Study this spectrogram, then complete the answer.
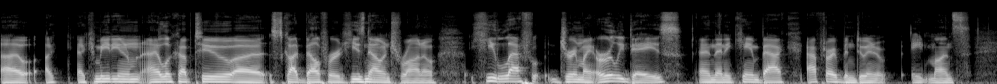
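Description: Keeping very even loudness, a man talks at a moderate pace in a fairly low pitch with ordinary pitch variation. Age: 30s. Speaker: comedian. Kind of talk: casual chat. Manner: halting.

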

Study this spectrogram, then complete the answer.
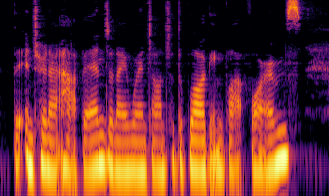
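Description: A normal speaking voice with fairly even intonation. The recording is very clean and silent behind, with a dry, close sound and no echo. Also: woman. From born in Beijing, grew up in the US from age six. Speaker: venture capitalist and writer. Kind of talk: interview.

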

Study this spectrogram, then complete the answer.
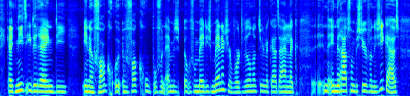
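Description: On a very clean recording with a silent background, a woman in a plain, everyday voice speaks at a fairly quick pace, her pitch medium and her intonation fairly even. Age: 40s. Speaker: podcast host, HR and leadership in healthcare. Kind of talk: casual chat.

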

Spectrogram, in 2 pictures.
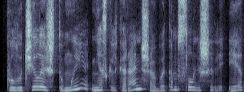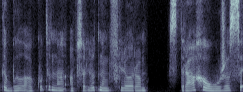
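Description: A woman speaks at a moderate pace in an ordinary speaking voice, her fairly low pitch moving with ordinary variation in a dry, close sound with no echo. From Russia, Tatarstan (Kazan area). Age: 40s. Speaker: infectious disease doctor. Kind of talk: interview monologue.

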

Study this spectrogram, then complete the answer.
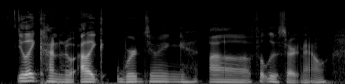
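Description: In a very clean recording with a silent background, a man talks at a fairly quick pace with ordinary pitch variation in an ordinary speaking voice. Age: young. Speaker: podcast co-host. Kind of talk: casual chat.

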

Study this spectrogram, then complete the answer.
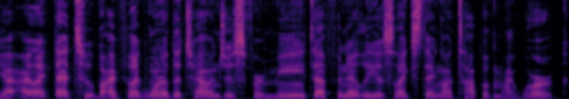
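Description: Speaking with an American accent, a man talks at a fairly quick pace in a fairly high pitch with lively intonation. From Michigan. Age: young. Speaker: college student. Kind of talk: casual interview.

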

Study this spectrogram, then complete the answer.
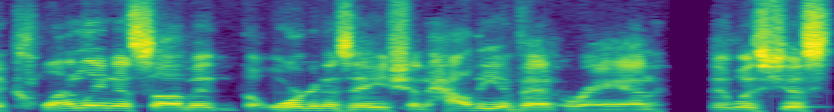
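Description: Against a quiet background, a man with a Midwestern American accent speaks at a moderate pace and medium pitch, with ordinary pitch variation. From Cincinnati, Ohio. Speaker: podcast host. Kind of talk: interview.

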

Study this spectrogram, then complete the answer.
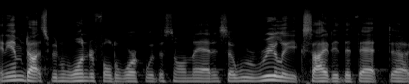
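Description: A woman with a Mississippi accent talks at a very fast pace in a very deep, low voice. The recording is very clean over a silent background. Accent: US Southern (Mississippi). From Mississippi (Starkville). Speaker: mayor, former Navy and airline pilot. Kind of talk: interview. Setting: city hall.

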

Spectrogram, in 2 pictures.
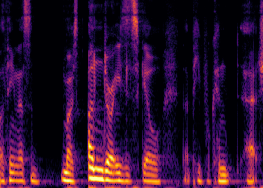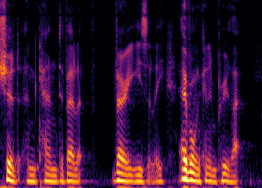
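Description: A man with a London accent, medium in pitch with fairly even intonation, at a moderate pace on a very clean recording with a silent background. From North London, England. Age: 30s. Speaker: health consultant. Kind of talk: casual interview.

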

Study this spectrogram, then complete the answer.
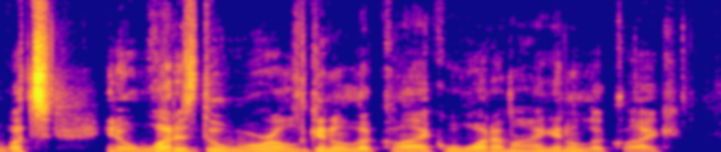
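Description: Recorded very cleanly with a silent background, a man speaks at a medium pitch and a moderate pace. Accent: Chicago-area. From US Midwest, north suburbs of Chicago. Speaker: business owner. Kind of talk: casual chat.

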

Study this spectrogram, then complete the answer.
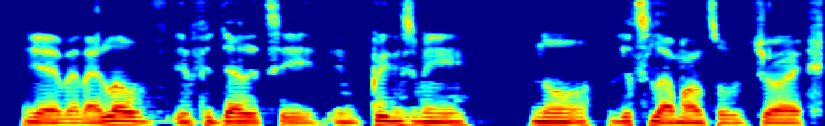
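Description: This man talks at a fairly slow pace, his fairly low pitch carried in a monotone, flat intonation. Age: 30s. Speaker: podcast guest. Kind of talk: casual chat.

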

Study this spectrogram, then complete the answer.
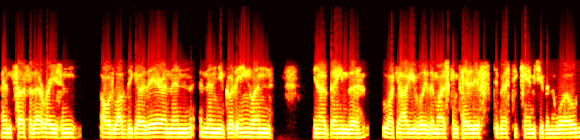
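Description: A man speaks at a fairly quick pace with an Australian accent, his pitch medium and his intonation flat and monotone. The sound is dry and close with no echo, and his loudness stays very even. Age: 30s. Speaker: motorcycle racer. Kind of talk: interview. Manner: halting, repeats words.

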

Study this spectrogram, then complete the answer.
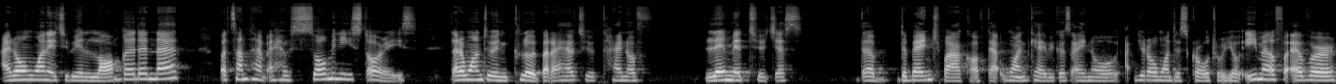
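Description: Speaking with a Cambodian accent, a woman talks at a fairly quick pace, her pitch medium and its variation ordinary. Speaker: newsletter writer. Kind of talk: casual interview. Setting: online live audio call.

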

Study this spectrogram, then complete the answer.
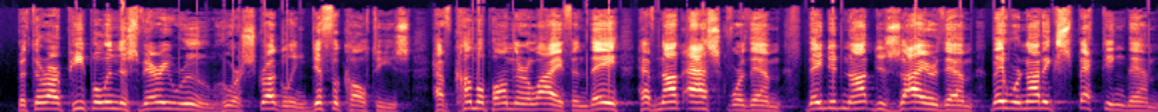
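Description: The man's voice sits high in pitch, with ordinary variation, at a fairly slow pace. It's a very clean recording with a silent background. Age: 70s. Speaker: guest preacher. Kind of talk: sermon. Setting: church.

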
